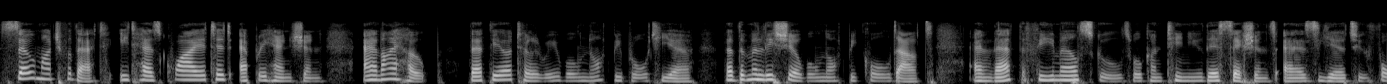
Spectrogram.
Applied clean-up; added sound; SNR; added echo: none; none; none; none.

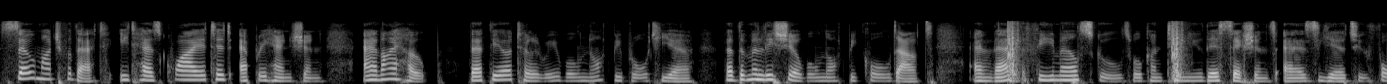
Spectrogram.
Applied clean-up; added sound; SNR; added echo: none; Clapping; 3 dB; none.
